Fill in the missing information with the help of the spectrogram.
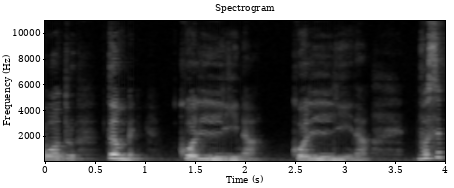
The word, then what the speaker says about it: Collina: Vamos pronunciar primeiro um L e depois o outro. Collina. Collina. Então, a gente tem a sílaba col, e depois a sílaba li.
